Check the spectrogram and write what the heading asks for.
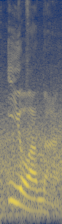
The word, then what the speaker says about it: Илана: объект очередной свои который называется илана ударение на первый слог здесь будут соблюдены все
